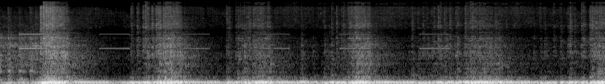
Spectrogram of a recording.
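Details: 2001 BMW E46 325i Touring with swapped-in 3.0-litre six from a 2002 330i and 5-speed ZF manual conversion, first start on open headers, no exhaust, no coolant yet: rough, uneven low rumble with loud open-pipe bursts about once a second; normal running.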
